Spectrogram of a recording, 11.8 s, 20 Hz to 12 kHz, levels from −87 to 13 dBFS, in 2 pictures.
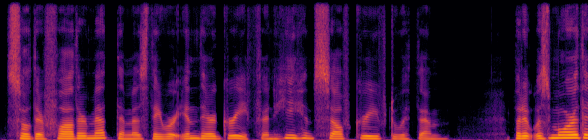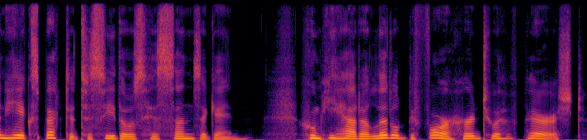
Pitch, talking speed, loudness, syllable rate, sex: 190 Hz, 205 wpm, -19 LUFS, 5.1 syllables/s, female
